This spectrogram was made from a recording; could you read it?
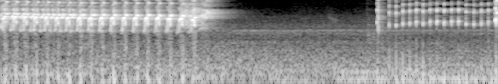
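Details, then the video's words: Lovebird giving a long call: a fast, loud series of shrill, buzzy chattering notes repeated about three times per second for two seconds, a short silence, then the rapid shrill series resumes. "Burung Lovebird bunyi suara panjang"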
